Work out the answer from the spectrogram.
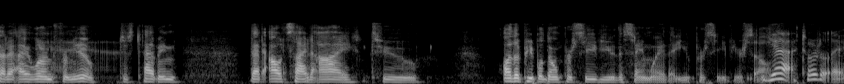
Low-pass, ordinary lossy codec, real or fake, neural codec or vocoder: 7.2 kHz; Opus, 32 kbps; real; none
